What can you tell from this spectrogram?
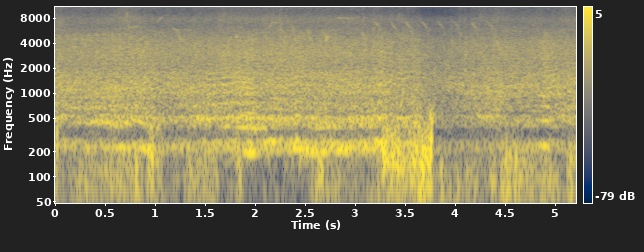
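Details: Swarm of honey bees flying around the hive entrance in February sunshine, GoPro Hero 7 Black under a foot away; continuous low humming buzz with wavering drone tones, swelling near the end as a bee passes close.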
